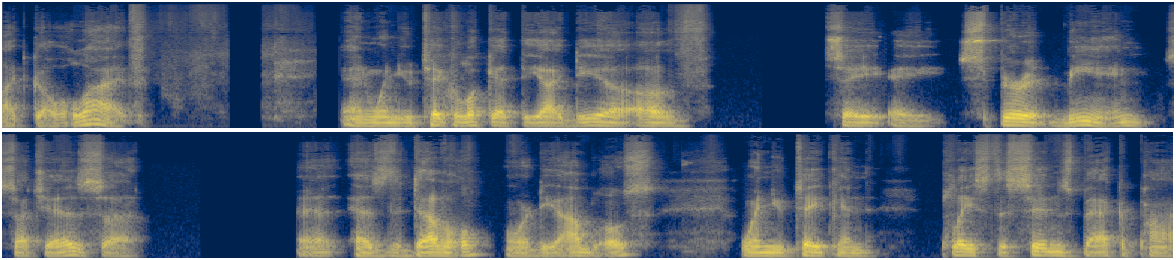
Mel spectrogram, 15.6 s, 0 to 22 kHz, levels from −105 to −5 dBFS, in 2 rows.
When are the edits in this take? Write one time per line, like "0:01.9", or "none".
none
